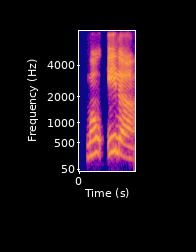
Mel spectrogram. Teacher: موئلا حمزہ کی آواز اچھے سے الگ رکھنا ہے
